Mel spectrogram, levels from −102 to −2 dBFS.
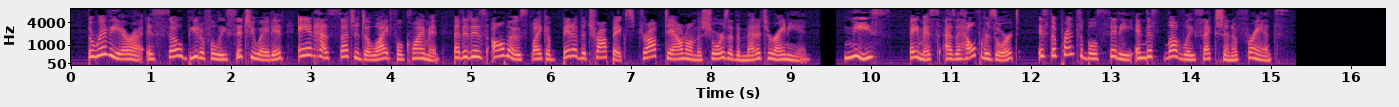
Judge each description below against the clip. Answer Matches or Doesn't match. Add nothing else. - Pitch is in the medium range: Doesn't match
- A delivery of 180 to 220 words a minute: Doesn't match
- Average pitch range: Doesn't match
